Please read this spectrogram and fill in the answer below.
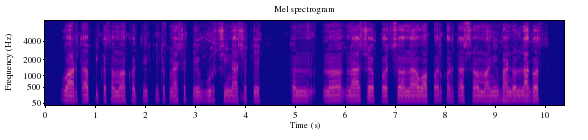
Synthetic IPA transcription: ʋaɽt̪apikəsəmakʰət̪ekiʈəknaʃəkebuɾʃinaʃəke | t̪ənənaʃəkəsənaʋapəɾkəɾt̪asɾəmanibʱãɳɖolːaɡəs

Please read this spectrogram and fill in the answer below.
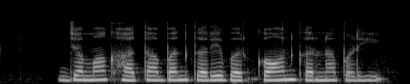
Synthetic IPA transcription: d͡ʒɐmãkʰaːt̪abɐ̃nd̪kɐɾebɐɾkɔːnkɐɾnapɐɽ̤iː

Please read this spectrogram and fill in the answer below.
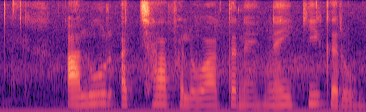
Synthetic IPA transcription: aːluːɾətːʃʰapʰɐlʋaːɾt̪ɐnenɐĩkikəɾũː

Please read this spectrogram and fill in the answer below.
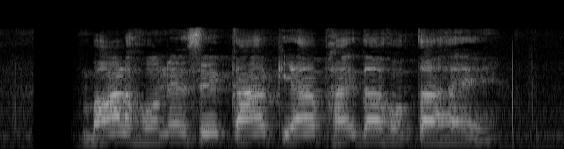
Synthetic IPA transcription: baːɽɦoːnesekaːkjapʰaːjɪd̪aɦoːt̪aɦɛː

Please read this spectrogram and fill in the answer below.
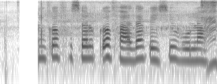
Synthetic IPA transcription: nkəfʰəsəlkəfaːd̪akəjseɦoːla

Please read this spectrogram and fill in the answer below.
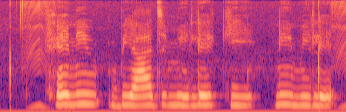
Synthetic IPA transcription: kʰeːnibijaːd͡ʒmileki | nimile

